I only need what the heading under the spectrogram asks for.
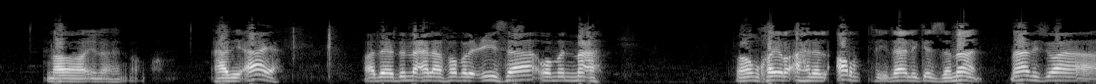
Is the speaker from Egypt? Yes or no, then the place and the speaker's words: no; Yemen; انظر عندنا في اليمن كم يا محن، ما نعرف أنفسنا إلا ونحن ندخل من محنة إلى أخرى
